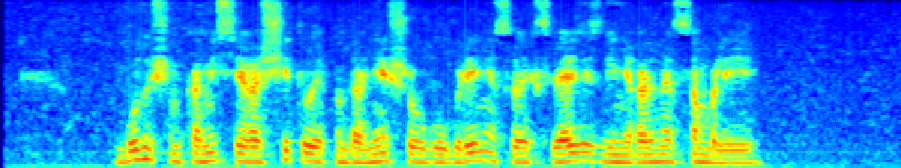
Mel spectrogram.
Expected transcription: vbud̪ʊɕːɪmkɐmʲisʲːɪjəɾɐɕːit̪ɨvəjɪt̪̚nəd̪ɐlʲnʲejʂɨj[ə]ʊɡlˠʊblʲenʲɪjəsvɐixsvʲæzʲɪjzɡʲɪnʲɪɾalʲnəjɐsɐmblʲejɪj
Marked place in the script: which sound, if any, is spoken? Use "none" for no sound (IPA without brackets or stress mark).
ə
